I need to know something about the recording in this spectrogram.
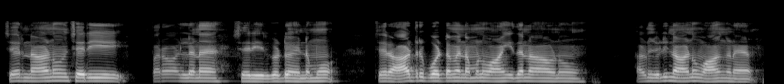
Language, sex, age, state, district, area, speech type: Tamil, male, 18-30, Tamil Nadu, Thoothukudi, urban, spontaneous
